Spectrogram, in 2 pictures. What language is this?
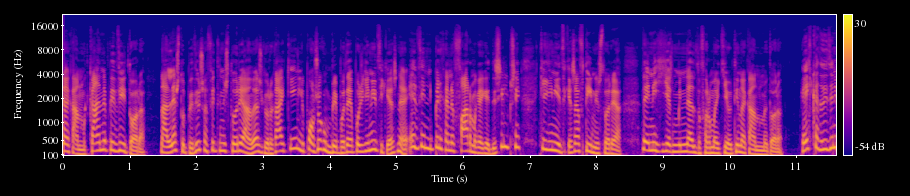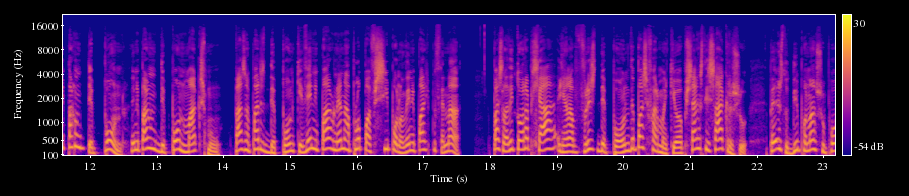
Greek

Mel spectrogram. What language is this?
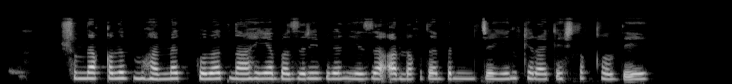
Uyghur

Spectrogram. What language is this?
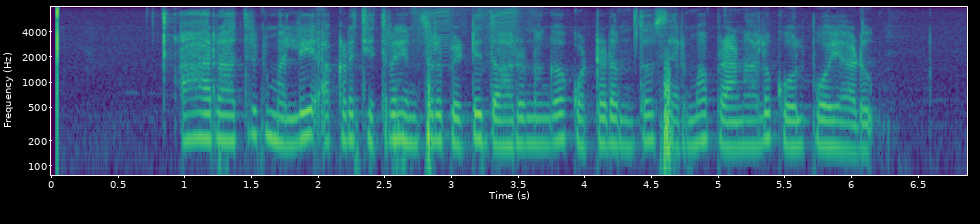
Telugu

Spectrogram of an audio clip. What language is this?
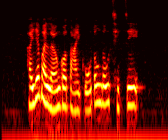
Cantonese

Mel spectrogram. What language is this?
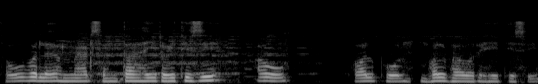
Odia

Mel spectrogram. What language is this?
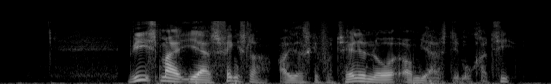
Danish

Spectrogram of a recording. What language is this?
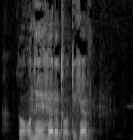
Urdu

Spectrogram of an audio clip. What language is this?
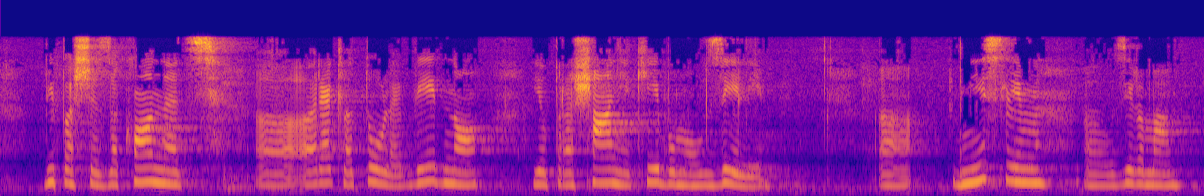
Slovenian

